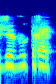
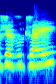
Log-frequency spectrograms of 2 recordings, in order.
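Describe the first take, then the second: First: The final vowel is pure, French-style. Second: The final vowel glides, English-style.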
